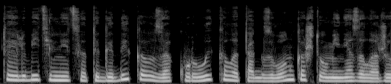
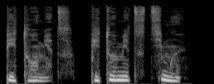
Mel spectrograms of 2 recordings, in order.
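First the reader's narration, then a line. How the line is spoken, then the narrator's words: Stunned breathless exclamation. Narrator (Russian): выдохнула ошарашенно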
